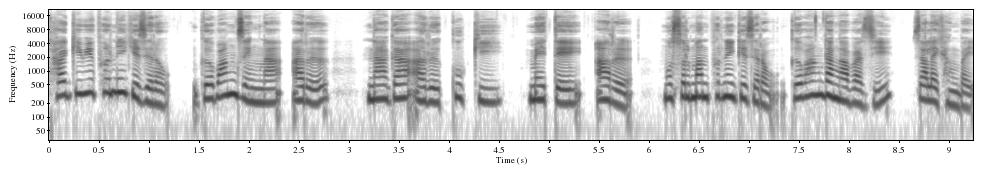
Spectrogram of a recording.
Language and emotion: Bodo, neutral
